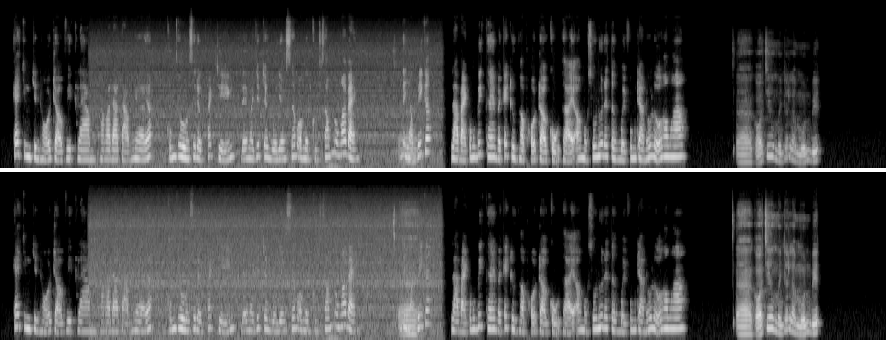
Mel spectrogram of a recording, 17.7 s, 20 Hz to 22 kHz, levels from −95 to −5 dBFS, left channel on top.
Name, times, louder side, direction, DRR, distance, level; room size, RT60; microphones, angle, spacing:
voice 1, 0.3-3.1 3.3-7.2 8.0-8.6 9.0-13.7, left 4 dB, 65° left, 0.6 m, -28 dB
sound 1, 1.7-8.9, right 4 dB, 85° right, 0.9 m, -42 dB
voice 2, 8.0-8.4 14.7-16.4, right 7 dB, 55° right, 0.3 m, -30 dB
3.6 x 2.2 x 2.9 m
head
